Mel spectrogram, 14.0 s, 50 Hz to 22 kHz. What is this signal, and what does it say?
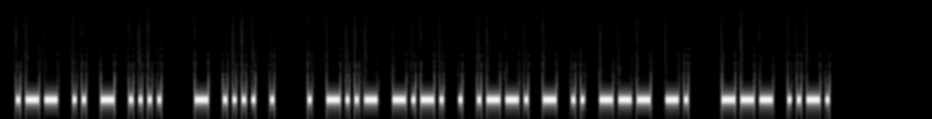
Morse code, heard as a keyed tone, about 17 wpm, 700 Hz. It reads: WITH THE EXCEPTION OF
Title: Sets of 4 Words 17wpm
